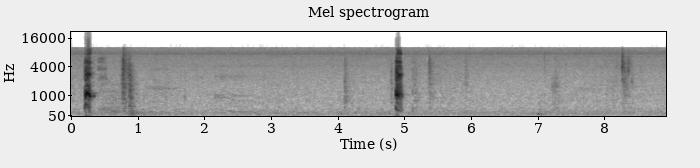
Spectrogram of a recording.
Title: Hiccups 2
